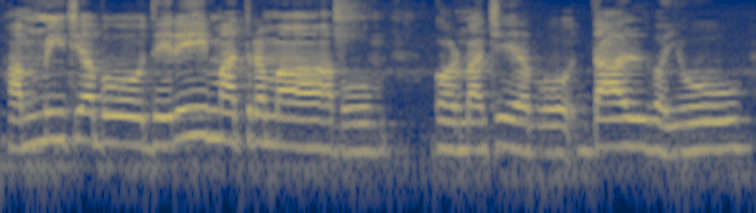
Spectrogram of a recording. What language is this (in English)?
Nepali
